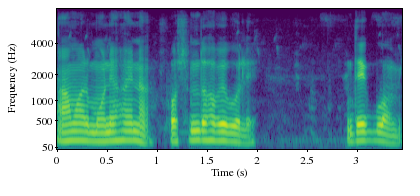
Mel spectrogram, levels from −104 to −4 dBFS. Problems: none marked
